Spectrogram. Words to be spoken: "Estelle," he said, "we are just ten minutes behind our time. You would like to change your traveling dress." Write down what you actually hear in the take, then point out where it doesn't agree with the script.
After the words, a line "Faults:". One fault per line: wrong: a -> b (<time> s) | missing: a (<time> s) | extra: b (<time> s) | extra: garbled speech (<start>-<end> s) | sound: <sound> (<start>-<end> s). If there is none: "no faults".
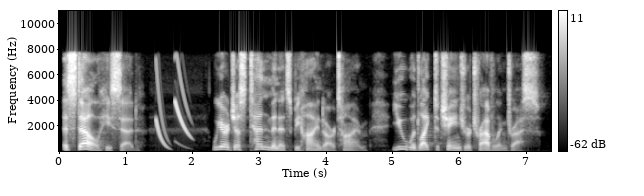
"Estelle," he said, "we are just ten minutes behind our time. You would like to change your traveling dress."
Faults:
sound: chirp (1.4-2.0 s)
